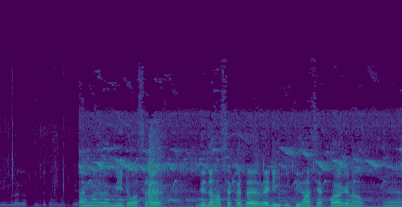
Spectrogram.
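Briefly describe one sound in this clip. A young man speaks clearly and steadily, close by.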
